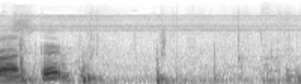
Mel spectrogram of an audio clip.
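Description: Insects chirring in a steady high drone, with a man's voice briefly at the start.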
